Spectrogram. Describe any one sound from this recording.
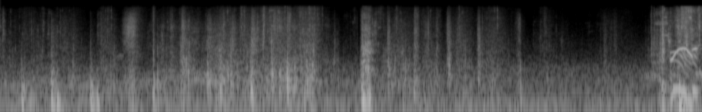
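Footsteps tap on metal and rock.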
